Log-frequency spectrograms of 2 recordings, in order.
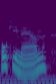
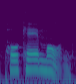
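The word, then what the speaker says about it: ポケモン: might be hard but instead of uh Pokemon uh this is actually Pokemon Pokemon so next time you're uh looking in the stores you know if in a a really Multicultural area or if you have any friends who are Japanese you know could say like oh yeah the other day you know I learned Pokemon you know it's not pokem man so this is just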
